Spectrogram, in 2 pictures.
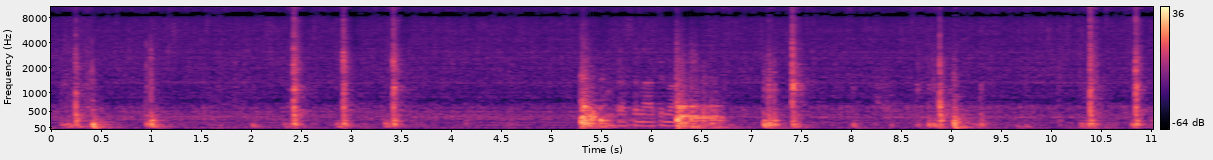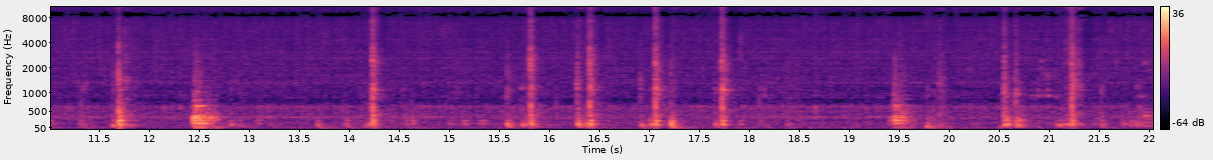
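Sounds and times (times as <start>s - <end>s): knife chopping on cutting board: 2.4s - 3.6s, 10.3s - 11.0s, 13.7s - 14.4s, 15.6s - 18.0s.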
